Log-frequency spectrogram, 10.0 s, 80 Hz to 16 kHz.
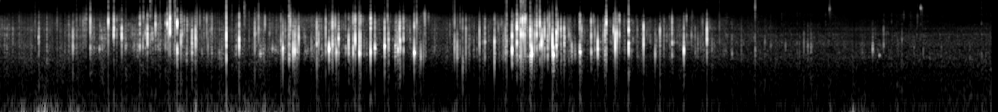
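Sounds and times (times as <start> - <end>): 
giant rocks crumbling: 0.0 - 9.5.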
